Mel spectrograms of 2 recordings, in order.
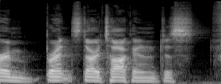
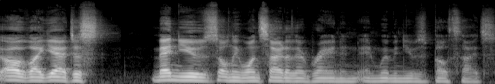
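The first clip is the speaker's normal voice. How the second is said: ordinary delivery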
